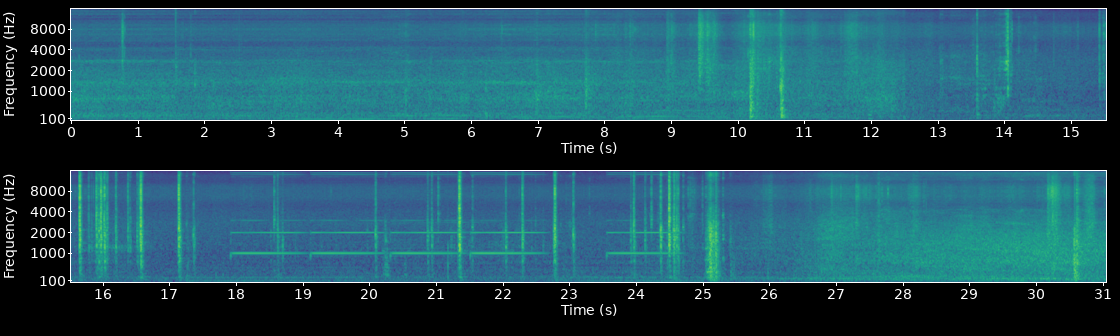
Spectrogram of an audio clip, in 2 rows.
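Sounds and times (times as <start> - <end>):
electronic car warning tone: 17.9 - 22.8, 23.6 - 24.6.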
